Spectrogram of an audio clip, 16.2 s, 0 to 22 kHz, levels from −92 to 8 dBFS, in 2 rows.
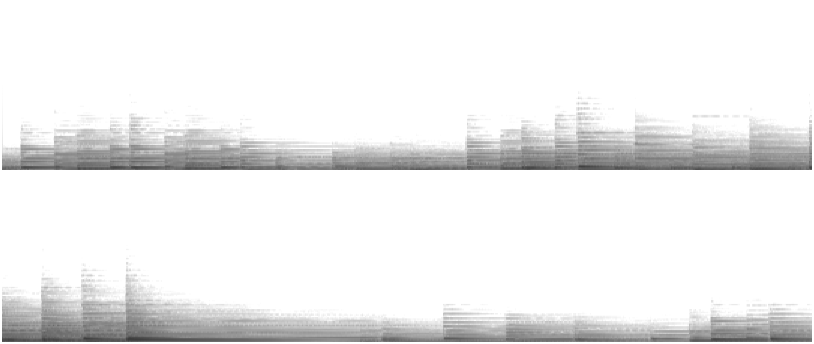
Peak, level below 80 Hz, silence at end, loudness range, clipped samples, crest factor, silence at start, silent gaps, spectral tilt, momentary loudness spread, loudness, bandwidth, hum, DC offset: -8 dBFS; -46 dBFS; 0 s; 13 LU; under 0.1%; 20 dB; 0 s; none; -9 dB/octave; 17 LU; -27 LUFS; 5.6 kHz; none; under 0.1%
